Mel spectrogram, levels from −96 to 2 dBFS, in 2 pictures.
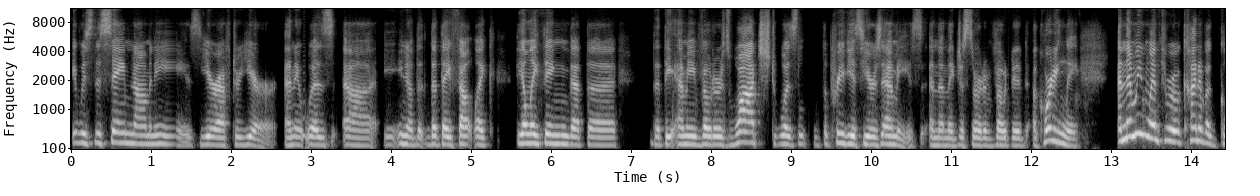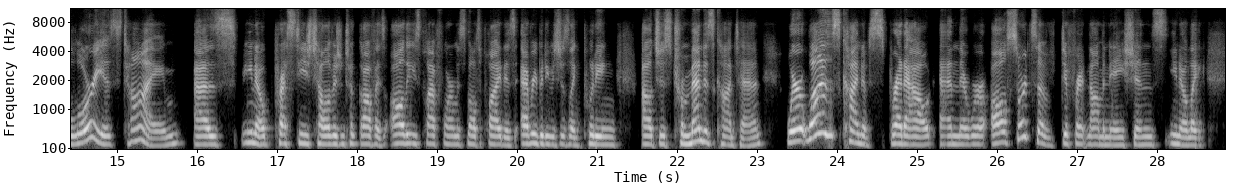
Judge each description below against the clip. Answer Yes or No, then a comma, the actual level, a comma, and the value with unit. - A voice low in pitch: No, high, 195 Hz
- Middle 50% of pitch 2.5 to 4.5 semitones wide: Yes, average, 2.8 semitones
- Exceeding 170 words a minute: Yes, average, 195 wpm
